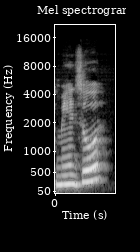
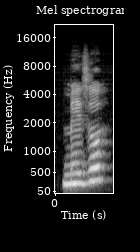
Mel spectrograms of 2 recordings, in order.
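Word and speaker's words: major: मेजोर बताइए क्या पढ़ेंगे आप मेजोर गलत है इसको मेजर पढ़ते हैं अब मेजर क्यों पढ़ रहे हैं क्योंकि लास्ट वाले ओ आर को आर पढ़ते हैं तो यह क्या हो गया मैं ज र मेजर अब यह पता कैसे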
